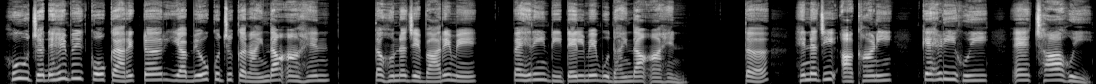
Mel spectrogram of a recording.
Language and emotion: Sindhi, neutral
